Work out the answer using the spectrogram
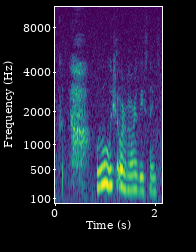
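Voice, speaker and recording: A woman's voice: medium pitch, a little fast, slightly rough. A woman co-hosting a podcast in casual chat, bubbly and talkative, laughing often. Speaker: podcast co-host.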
